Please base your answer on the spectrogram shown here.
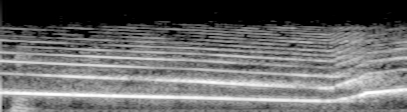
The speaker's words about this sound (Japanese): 今、車がやってきますね。 あ、そう、パトカーが。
